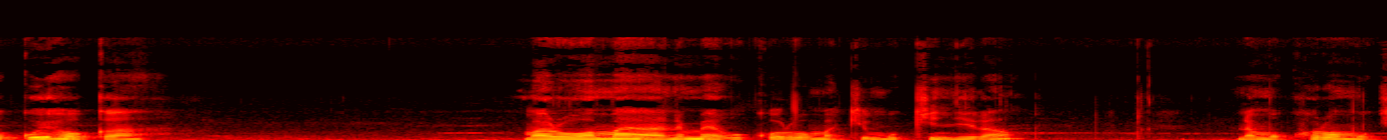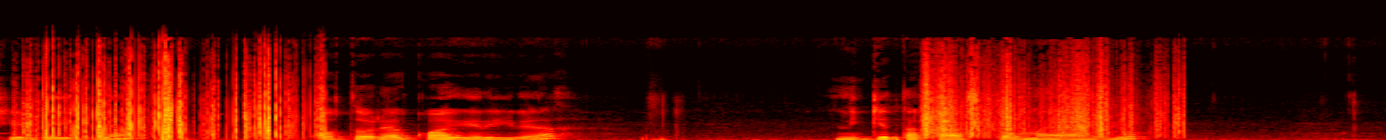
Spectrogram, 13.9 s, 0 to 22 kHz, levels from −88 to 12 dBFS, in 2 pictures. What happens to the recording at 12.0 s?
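A worn cable or connector is likely being moved between 11.53 and 12.87 s, so its contact resistance jumps around rapidly and injects dense, uneven bursts of noise into the signal. The result at 12.0 s is cable scratch noise: a scratching, rustling layer riding over the speech at roughly the same loudness as the speech, lasting a little over a second before it stops.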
